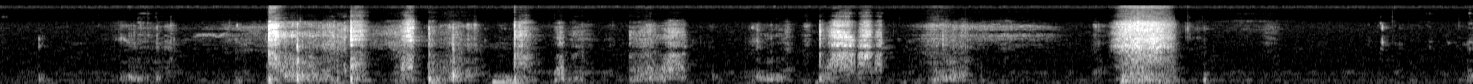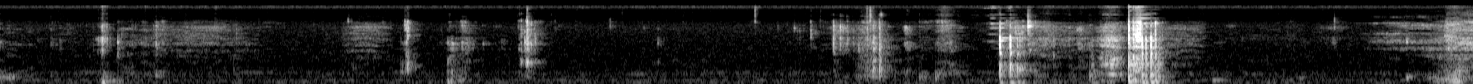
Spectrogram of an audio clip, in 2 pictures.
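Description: A person chewing food close to the microphone, in irregular spells of loud chewing noise separated by short quiet gaps.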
